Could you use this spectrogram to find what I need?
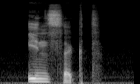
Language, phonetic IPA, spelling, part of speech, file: Polish, [ˈĩw̃sɛkt], insekt, noun, Pl-insekt.ogg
